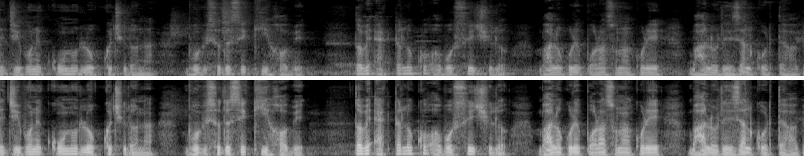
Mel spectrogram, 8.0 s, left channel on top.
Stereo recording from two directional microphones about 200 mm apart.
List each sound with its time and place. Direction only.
0.1 s speech: 45° right (ahead or behind)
